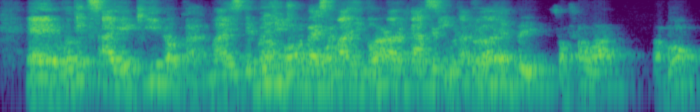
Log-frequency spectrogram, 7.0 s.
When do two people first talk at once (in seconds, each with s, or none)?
2.6 s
